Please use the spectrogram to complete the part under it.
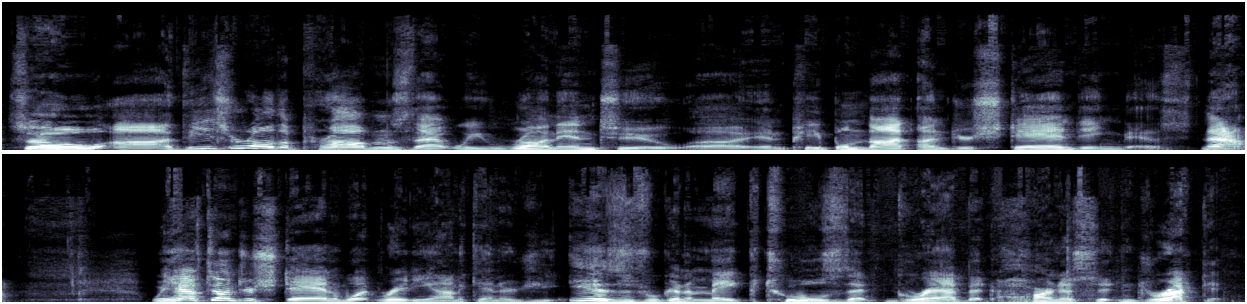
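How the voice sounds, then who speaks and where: Guy doing a rambly how-to talk, kinda high voice, really up and down, blunt and dismissive opinions. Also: very animated, normal speed, a bit bright. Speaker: instructor and host. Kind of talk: informal rambling instructional talk.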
